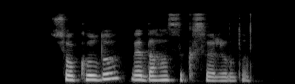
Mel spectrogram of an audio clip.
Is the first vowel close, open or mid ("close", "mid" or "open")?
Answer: mid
